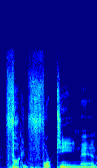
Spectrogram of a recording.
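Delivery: slow, unimpressed, lightly voiced; bored cop voice. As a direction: drag it out like a weary cop. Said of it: "the most bored suburban cop in the whole world".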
